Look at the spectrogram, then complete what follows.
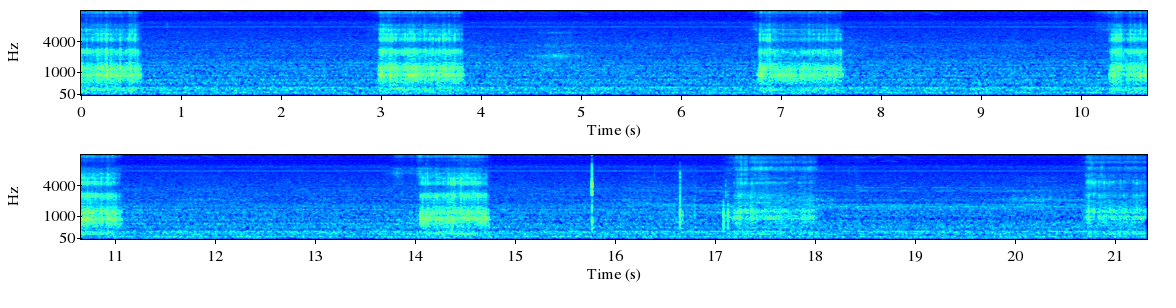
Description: My pugshire dog Eevee snoring while I try to work.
